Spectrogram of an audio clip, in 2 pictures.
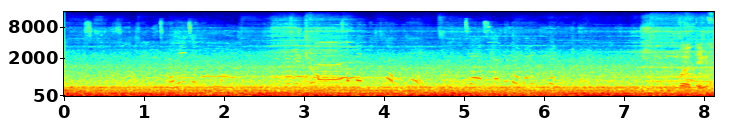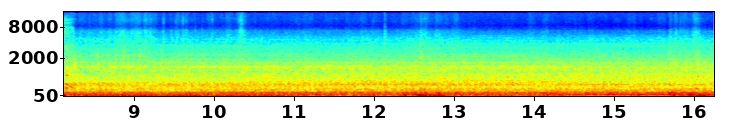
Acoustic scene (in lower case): car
